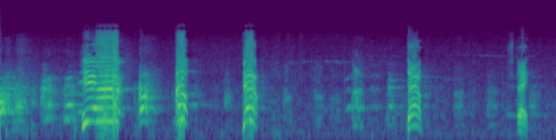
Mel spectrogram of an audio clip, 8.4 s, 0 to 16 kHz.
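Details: Miami K9 Enforcement German Shepherd Ricon during police aggression control work gives several sharp, rising-then-falling barks spaced one to two seconds apart, while a handler gives commands and praise between them.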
